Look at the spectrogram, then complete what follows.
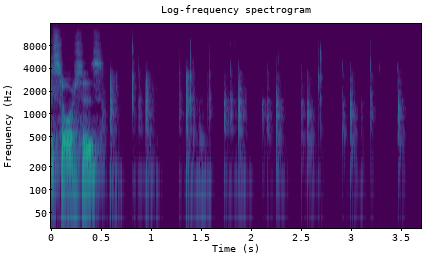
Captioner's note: pen tapping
